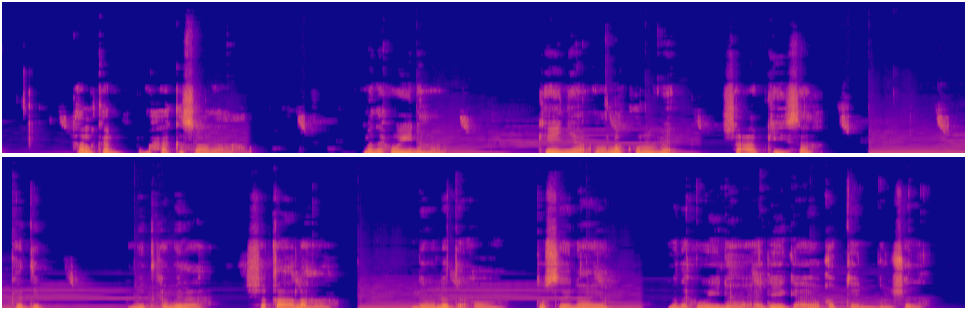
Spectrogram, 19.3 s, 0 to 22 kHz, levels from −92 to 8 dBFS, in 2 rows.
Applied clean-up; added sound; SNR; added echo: classical method log-MMSE.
